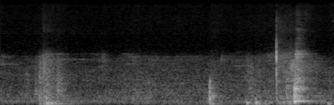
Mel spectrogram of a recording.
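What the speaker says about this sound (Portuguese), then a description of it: "Deixa eu fechar a porta" A door being pushed shut indoors: a soft bump first, then a quieter scrape, and finally a cluster of clacks and a thud as it latches, all fairly faint against a quiet room.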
